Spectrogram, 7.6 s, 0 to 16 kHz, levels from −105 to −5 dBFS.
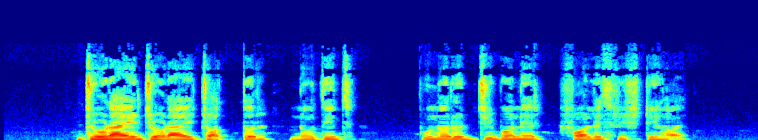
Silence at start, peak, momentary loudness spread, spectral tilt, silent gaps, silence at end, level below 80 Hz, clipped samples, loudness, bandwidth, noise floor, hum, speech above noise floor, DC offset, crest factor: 0.75 s; -4 dBFS; 16 LU; -5.5 dB/octave; none; 0.75 s; -66 dBFS; under 0.1%; -25 LUFS; 10 kHz; -79 dBFS; none; 55 dB; under 0.1%; 20 dB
